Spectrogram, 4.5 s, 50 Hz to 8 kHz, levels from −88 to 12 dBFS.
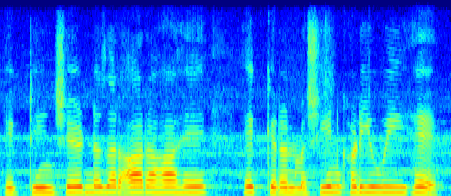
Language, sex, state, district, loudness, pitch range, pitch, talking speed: Hindi, female, Madhya Pradesh, Bhopal, -16 LUFS, 225-240 Hz, 235 Hz, 170 wpm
